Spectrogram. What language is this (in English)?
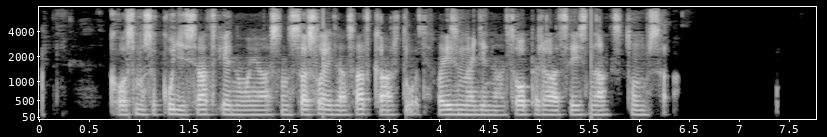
Latvian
